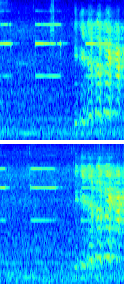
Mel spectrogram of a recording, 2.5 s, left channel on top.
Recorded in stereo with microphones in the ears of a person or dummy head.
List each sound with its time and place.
1.5 s laughter: 75° left (ahead or behind), 1.9 m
